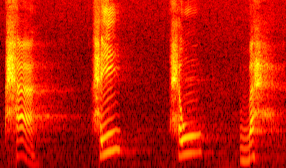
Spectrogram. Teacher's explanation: Berikutnya adalah huruf ha. Huruf ha dikeluarkan dari tengah-tengah tenggorokan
